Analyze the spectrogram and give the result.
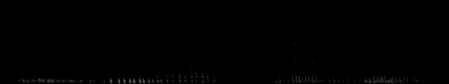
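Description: A small, clear, thin plastic water bottle with water inside is gripped in a fist, squeezed and crinkled while nails tap on it. The result is a low, rumbling crackle, with a burst of quick, sharp taps in the middle, a brief lull, and then more steady crinkling.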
